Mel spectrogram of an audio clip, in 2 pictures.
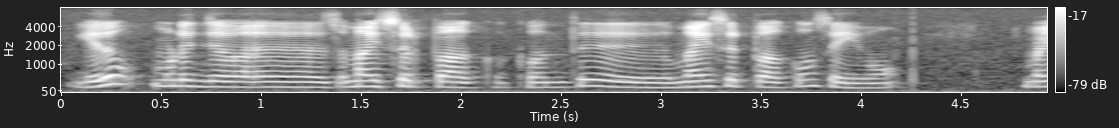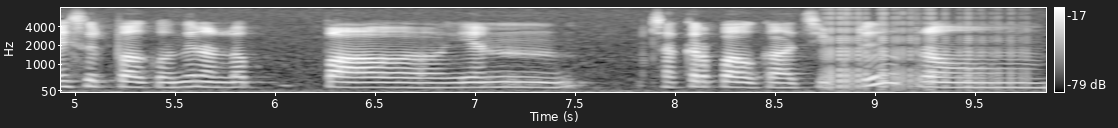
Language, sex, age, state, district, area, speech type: Tamil, female, 45-60, Tamil Nadu, Namakkal, rural, spontaneous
